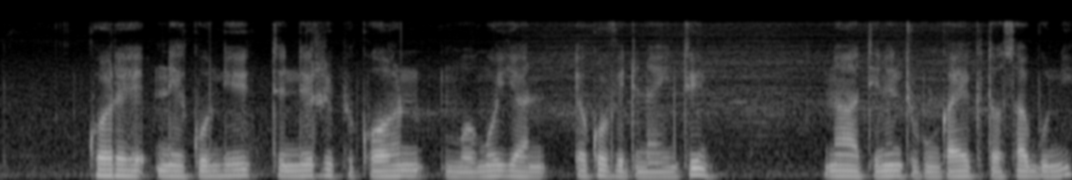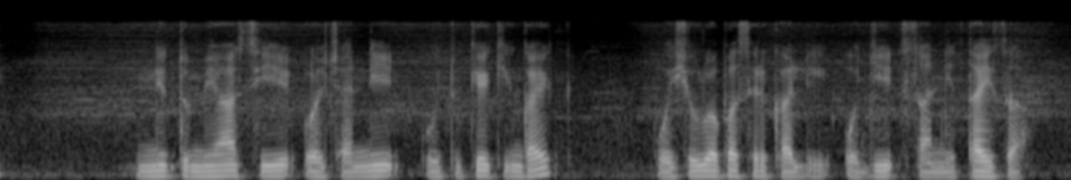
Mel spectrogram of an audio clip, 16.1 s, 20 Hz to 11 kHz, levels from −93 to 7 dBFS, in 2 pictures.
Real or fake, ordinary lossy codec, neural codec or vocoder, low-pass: real; none; none; 7.2 kHz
